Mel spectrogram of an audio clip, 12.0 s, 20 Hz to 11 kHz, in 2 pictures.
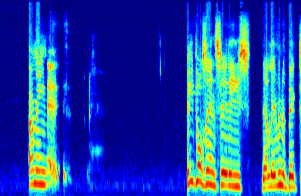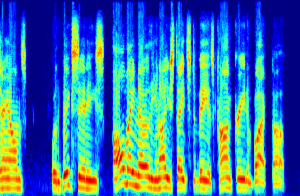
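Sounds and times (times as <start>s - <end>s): man speaking: 0.6s - 1.4s, 3.8s - 11.7s
faint throat noises: 0.9s - 2.1s.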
